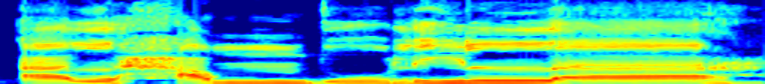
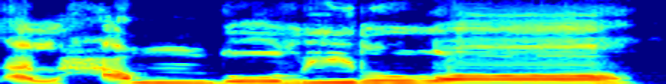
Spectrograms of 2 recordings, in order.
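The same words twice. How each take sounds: First: The L is pronounced light and thin. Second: The L is pronounced heavy and thick. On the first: The speaker calls it right. "Becomes light because of the E sound" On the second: The speaker calls it wrong. "You don't say"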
